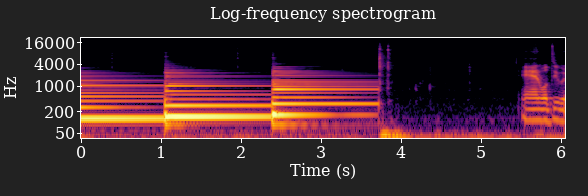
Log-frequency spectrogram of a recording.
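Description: Recorded classical guitar played back after crossfade editing, three ringing plucked bass notes decaying one after another, then a brief noisy stretch and a few faint clicks before another short note, close and fairly quiet.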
